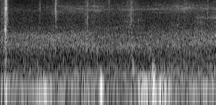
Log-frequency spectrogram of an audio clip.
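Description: Low, steady vehicle rumble, with a sharp click just after the start and a short thump about two seconds in.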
